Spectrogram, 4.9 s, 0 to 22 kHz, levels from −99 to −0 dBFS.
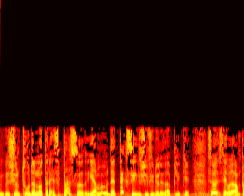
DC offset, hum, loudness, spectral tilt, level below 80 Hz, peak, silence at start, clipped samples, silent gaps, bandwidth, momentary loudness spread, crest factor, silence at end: under 0.1%; none; -23 LUFS; -5 dB/octave; -46 dBFS; -6 dBFS; 0 s; under 0.1%; none; 8 kHz; 8 LU; 16 dB; 0 s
